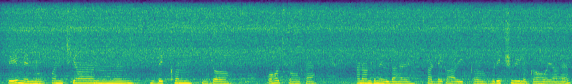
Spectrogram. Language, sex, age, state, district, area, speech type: Punjabi, female, 30-45, Punjab, Jalandhar, urban, spontaneous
